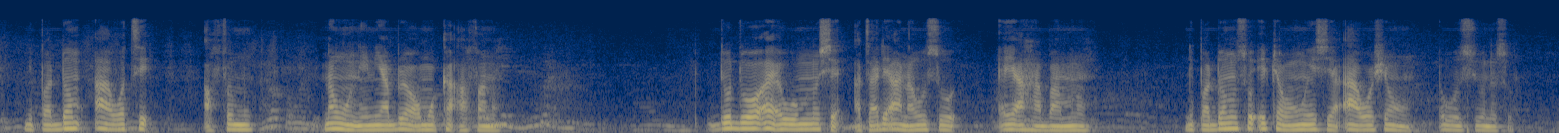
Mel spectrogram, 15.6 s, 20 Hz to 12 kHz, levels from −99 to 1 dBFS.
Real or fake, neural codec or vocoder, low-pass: real; none; 7.2 kHz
